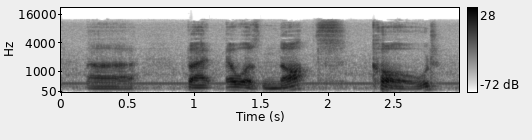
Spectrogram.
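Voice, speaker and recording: A man talks with a New Zealand accent. His intonation is lively. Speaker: gaming commentator. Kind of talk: casual chat. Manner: halting, many fillers; fast.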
